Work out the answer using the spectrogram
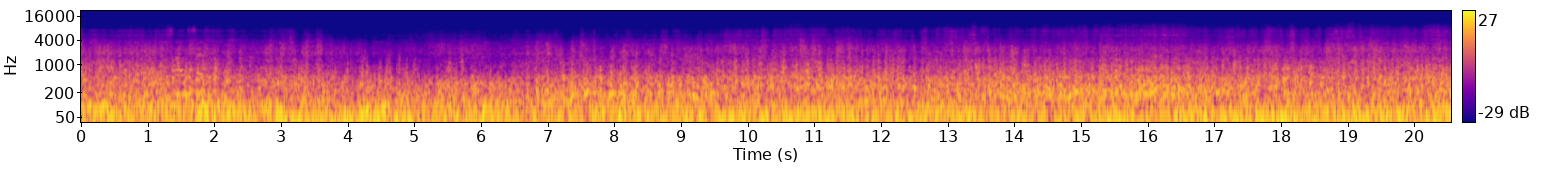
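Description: TAZARA passenger train running at speed, heard from an open carriage window: a loud, steady rush of wheels on rail with irregular clicks of rail clatter.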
